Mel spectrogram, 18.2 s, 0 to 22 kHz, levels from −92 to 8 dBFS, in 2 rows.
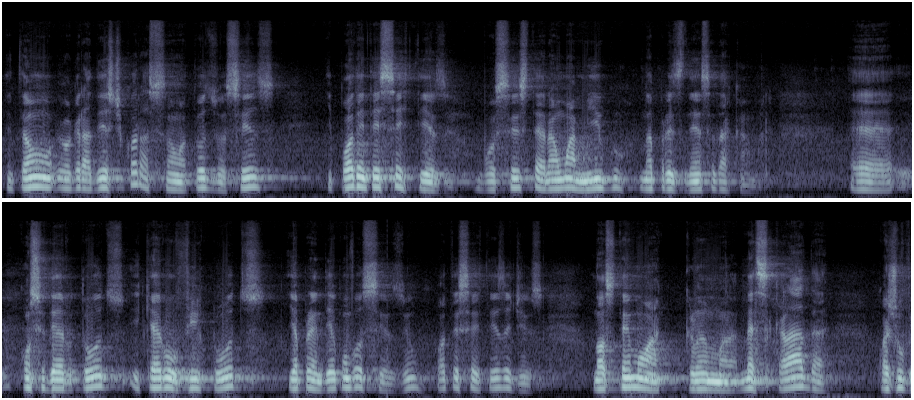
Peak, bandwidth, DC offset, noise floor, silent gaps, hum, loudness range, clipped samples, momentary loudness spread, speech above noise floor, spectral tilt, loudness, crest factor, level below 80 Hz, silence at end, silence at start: -2 dBFS; 15.5 kHz; under 0.1%; -54 dBFS; none; none; 5 LU; under 0.1%; 15 LU; 32 dB; -5.5 dB/octave; -22 LUFS; 20 dB; -66 dBFS; 0 s; 0.05 s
